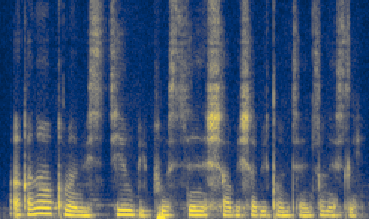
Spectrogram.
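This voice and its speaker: A woman speaks quietly at a fairly slow pace, her dark, mellow tone somewhat breathy. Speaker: vlogger. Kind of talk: casual vlog talk. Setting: at home late at night; salon studio. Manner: quiet, keeping voice down.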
